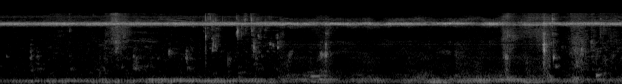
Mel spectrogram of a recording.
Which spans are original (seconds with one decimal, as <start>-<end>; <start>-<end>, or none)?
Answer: 0.0-2.8; 5.5-6.2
